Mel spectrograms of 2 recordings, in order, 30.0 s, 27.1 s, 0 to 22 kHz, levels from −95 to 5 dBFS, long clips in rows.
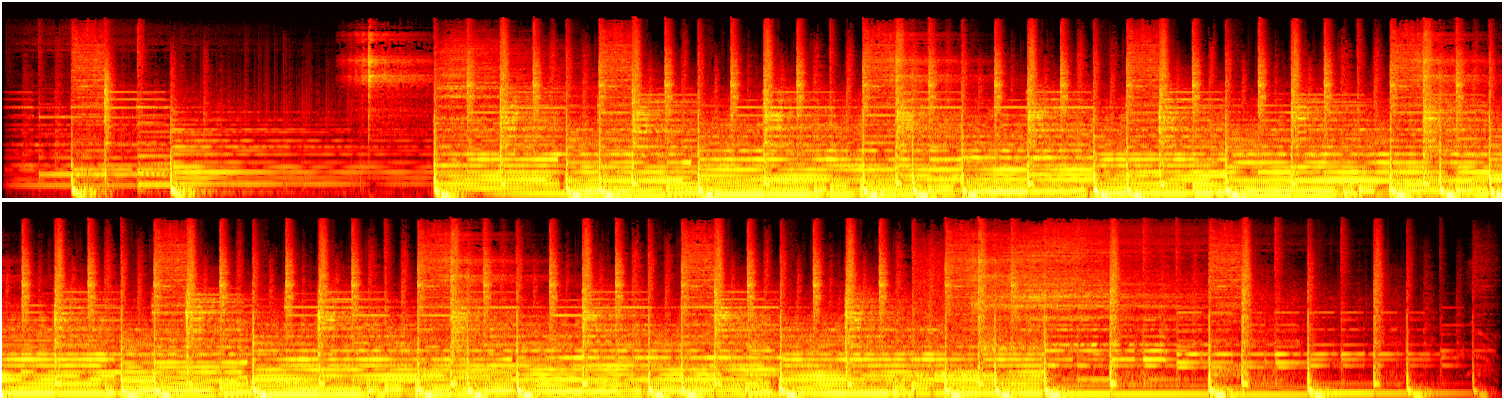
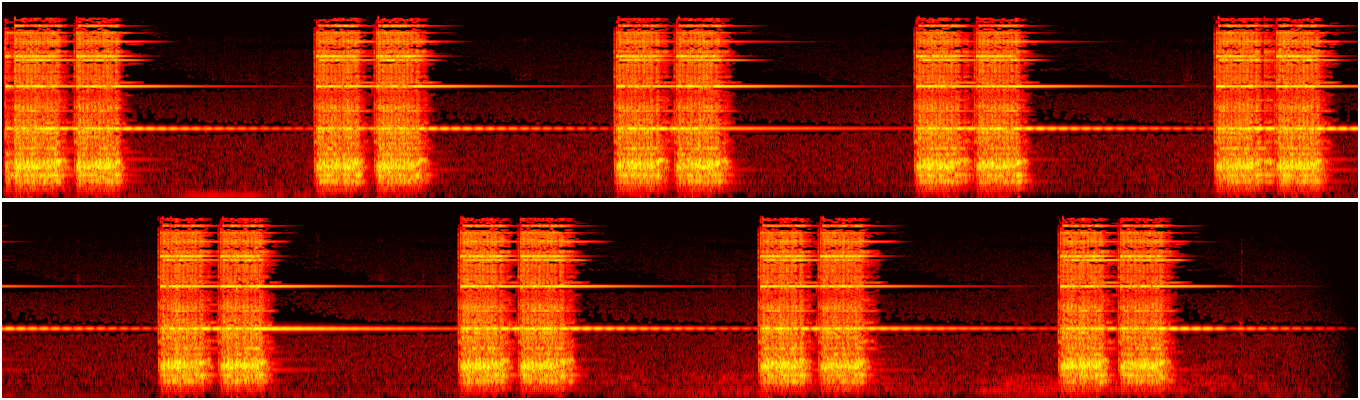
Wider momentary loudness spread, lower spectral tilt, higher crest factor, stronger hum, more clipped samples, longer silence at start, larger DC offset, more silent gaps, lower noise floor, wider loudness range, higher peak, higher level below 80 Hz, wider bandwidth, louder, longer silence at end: second, 10 LU vs 21 LU; first, -5.5 dB/octave vs 1 dB/octave; second, 12 dB vs 18 dB; neither; neither; first, 0.2 s vs 0 s; neither; neither; second, -37 dBFS vs -58 dBFS; first, 7 LU vs 1 LU; first, 0 dBFS vs -4 dBFS; first, -18 dBFS vs -72 dBFS; about the same, 16 kHz vs 16.5 kHz; about the same, -15 LUFS vs -17 LUFS; second, 0.15 s vs 0.85 s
